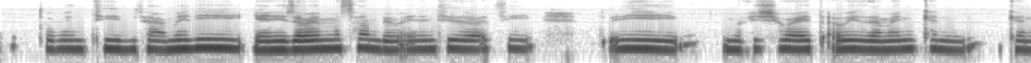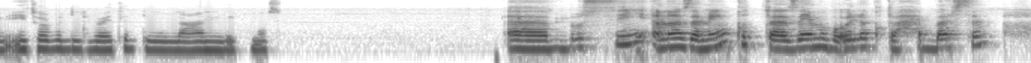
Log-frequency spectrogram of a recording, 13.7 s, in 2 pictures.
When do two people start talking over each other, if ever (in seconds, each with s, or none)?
none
